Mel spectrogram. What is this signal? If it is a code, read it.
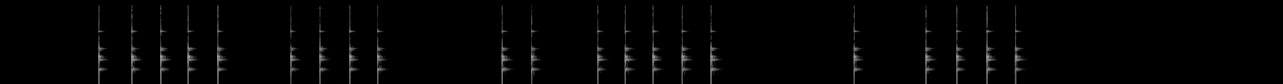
Tap code, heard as taps on a metal pipe, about 4 knocks a second. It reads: YJD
